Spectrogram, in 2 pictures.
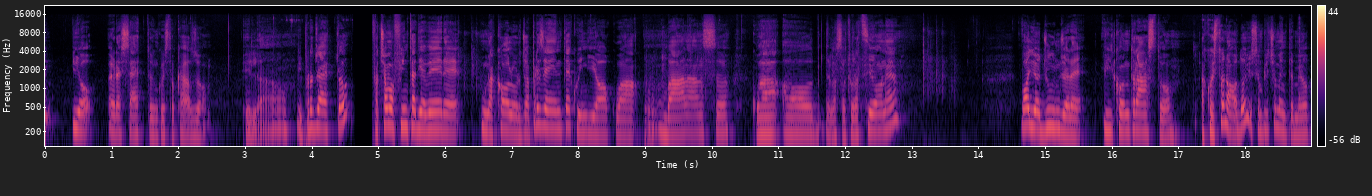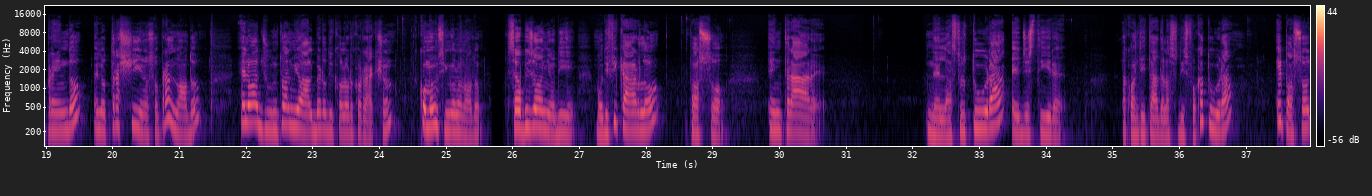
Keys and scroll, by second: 24.8 ctrl+d, 25.2 ctrl+d.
